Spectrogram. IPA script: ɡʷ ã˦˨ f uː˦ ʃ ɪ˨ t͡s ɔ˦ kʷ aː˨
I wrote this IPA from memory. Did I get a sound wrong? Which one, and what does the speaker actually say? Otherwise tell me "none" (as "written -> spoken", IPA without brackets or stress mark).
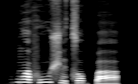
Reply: kʷ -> k͡p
